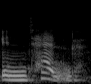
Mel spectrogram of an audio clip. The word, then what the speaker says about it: intend: To intend with the D at the end.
